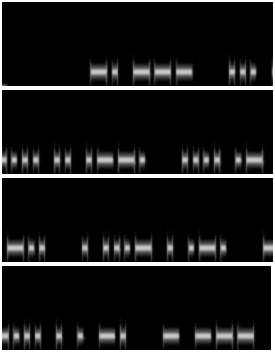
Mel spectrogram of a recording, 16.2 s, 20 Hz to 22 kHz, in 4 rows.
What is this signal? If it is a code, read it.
Morse code, heard as a keyed tone, about 15 wpm, 700 Hz. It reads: NO SHIP HAD EVER BEEN TO
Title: Sentences from Top 1000 Words - Review Part 4 - 15wpm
